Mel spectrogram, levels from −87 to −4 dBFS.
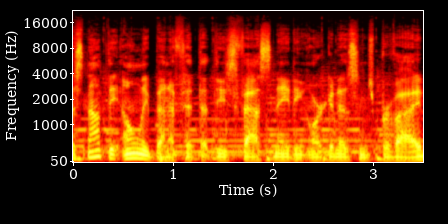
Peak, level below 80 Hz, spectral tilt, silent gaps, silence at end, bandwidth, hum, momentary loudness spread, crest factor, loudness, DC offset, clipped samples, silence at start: -2 dBFS; -40 dBFS; -4.5 dB/octave; none; 0 s; 18 kHz; none; 5 LU; 18 dB; -20 LUFS; under 0.1%; under 0.1%; 0 s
